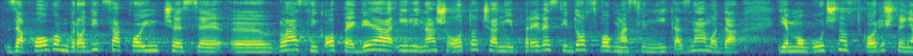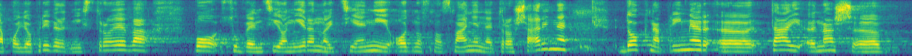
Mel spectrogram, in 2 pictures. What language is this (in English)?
Croatian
